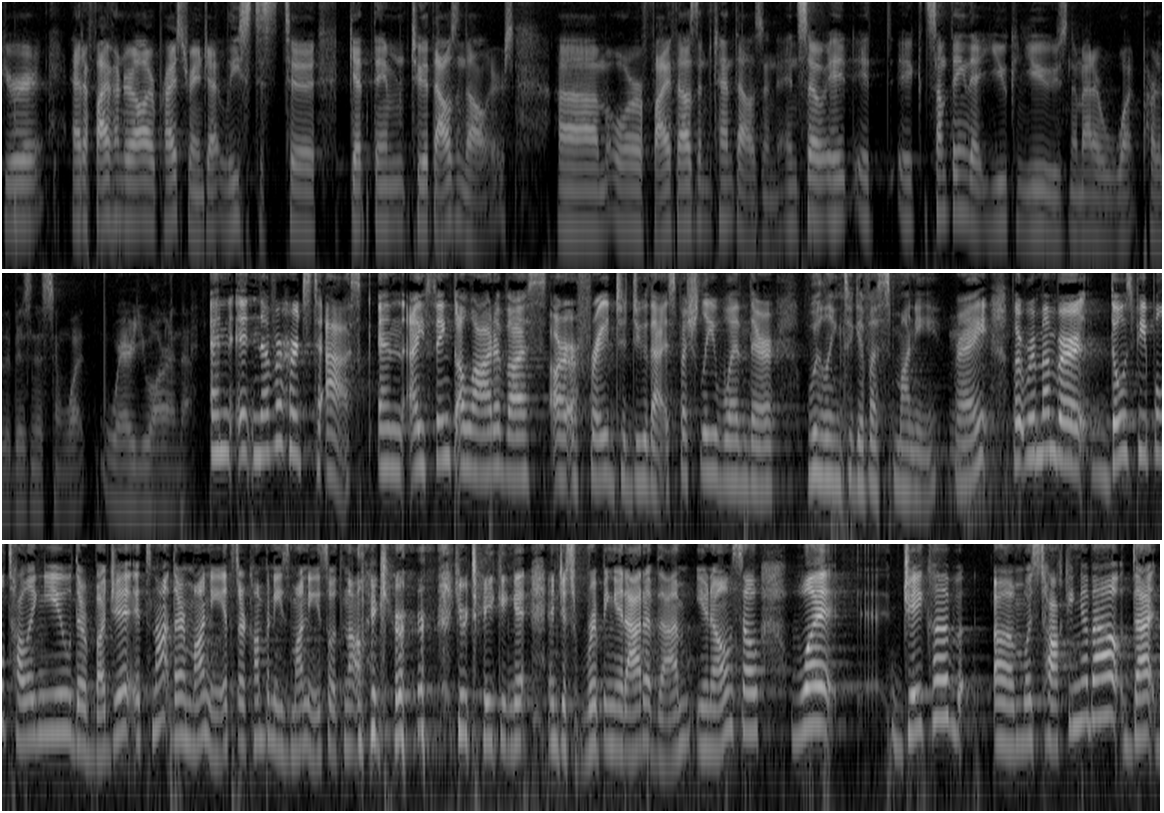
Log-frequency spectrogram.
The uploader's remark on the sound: As well as a live Q&A from our amazing listeners. A Q&A with our live audience.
